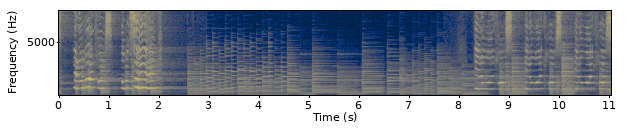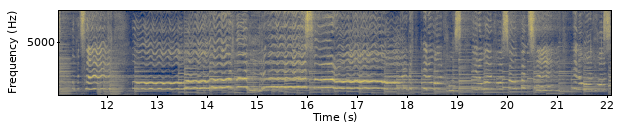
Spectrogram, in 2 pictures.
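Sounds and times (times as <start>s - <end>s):
isolated soprano voice singing: 0.0s - 2.6s, 8.3s - 22.0s.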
